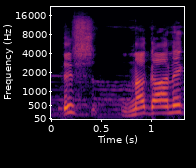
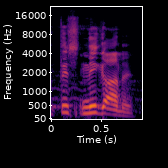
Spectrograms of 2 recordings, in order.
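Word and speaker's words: تشنگان: तिश न गाने के तिश नी गाने, न गाने। सोच लें। नून पे क्या है? नून पे जबर है, तिश न गाने, दीद यानी दीद के प्यासे, दुरुस्त। तिश नी गाने गलत है, तिश नी गाने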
